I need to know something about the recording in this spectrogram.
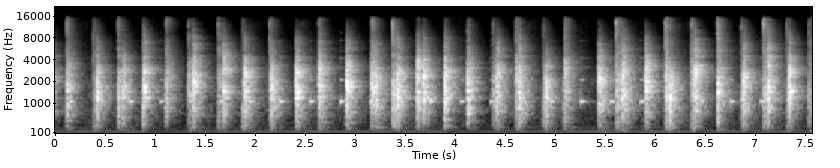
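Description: A hockey stick blade taps a puck back and forth on a synthetic ice floor.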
